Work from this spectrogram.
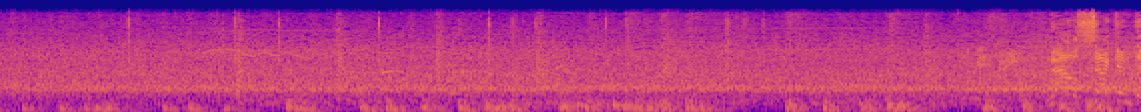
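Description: Stadium crowd in an NCAA college football video game, a steady roar of fans that rises and swells across the stretch, with a commentator talking over it throughout.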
